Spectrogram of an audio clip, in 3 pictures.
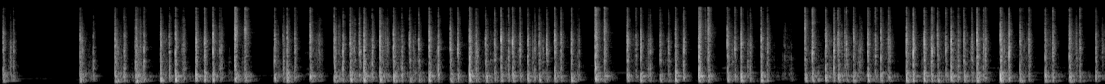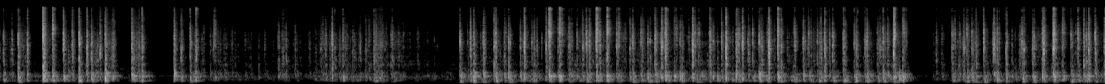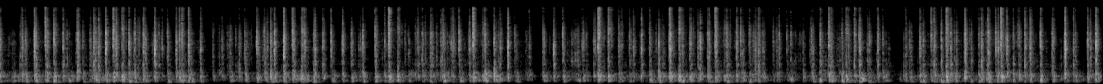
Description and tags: This is the sound of typing on a desktop computer. I begin pressing random keys at first, then I begin to use 10-finger typing. This sound has been recorded with an iPhone 4s and edited with gold wave.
